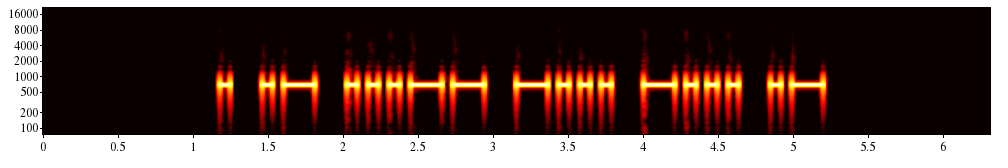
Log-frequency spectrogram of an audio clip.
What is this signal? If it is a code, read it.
Morse code, heard as a keyed tone, about 17 wpm, 700 Hz. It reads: EA3BBA
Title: DXCC-100 Call Signs - 6 Characters - 17wpm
